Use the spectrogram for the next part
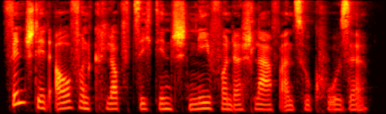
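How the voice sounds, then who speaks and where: A woman calmly and gently reading a children's bedtime story aloud. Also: low voice, a little slow, creaky, no echo, clean studio sound.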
